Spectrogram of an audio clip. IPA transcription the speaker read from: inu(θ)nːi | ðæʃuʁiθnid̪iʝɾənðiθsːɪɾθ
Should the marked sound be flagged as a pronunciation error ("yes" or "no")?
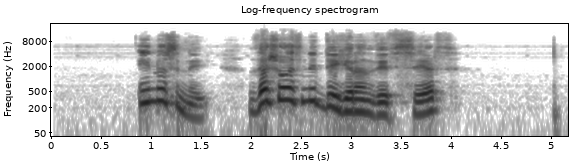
yes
